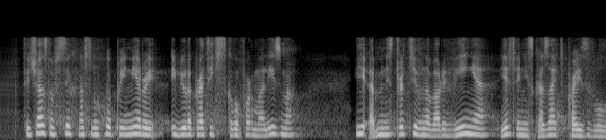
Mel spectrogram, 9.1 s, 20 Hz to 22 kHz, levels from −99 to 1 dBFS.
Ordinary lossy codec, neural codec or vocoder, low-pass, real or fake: none; codec, 16 kHz in and 24 kHz out, 0.9 kbps, LongCat-Audio-Codec, four codebook decoder; 7.2 kHz; fake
